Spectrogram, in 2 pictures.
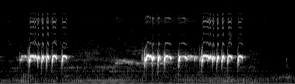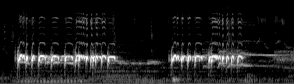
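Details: Zebra dove song used to lure wild doves: four bursts of rapid, stuttering low coos with a rolling, trilled quality, about three seconds apart, with softer drawn-out coos between phrases.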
